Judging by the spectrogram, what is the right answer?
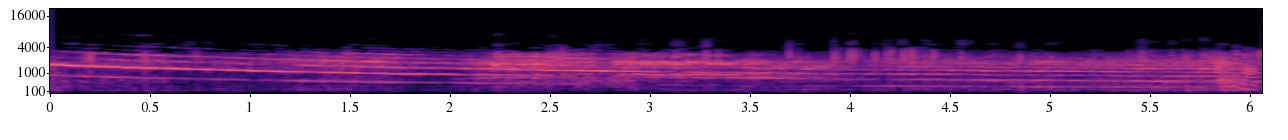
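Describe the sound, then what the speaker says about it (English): A police car siren from an old-time radio drama wails continuously in a loud, steady up-and-down tone that slowly drops in pitch as it passes, with no talk over it. "Police car."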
